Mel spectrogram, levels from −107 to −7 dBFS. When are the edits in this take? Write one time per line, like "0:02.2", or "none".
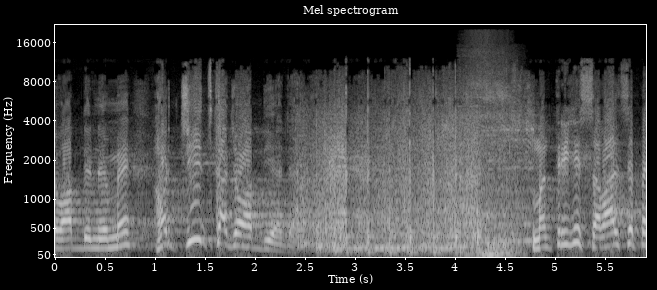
0:04.3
